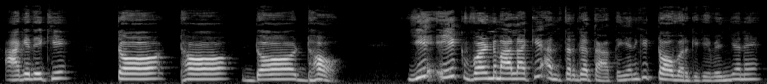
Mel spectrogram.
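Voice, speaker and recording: A woman with a fairly high voice teaches a lesson to children. She is patient and explains step by step, talking straight to her pupils. She sounds out each letter slowly and clearly so they can hear it. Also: fairly bright tone. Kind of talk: children's Hindi grammar lesson.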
